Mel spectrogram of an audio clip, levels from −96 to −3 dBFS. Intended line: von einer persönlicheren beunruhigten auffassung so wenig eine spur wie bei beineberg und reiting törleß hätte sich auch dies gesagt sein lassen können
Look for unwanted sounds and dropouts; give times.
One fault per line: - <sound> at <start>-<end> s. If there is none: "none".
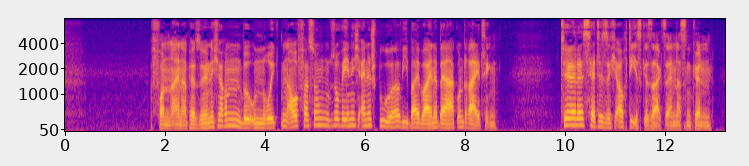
none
